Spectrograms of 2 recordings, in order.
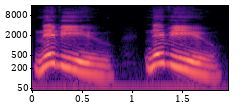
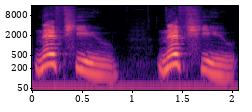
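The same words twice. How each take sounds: First: Nephew said NEV-yoo, with a v; British NEV-yoo, clearly demonstrated; British pronunciation. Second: Nephew said NEF-yoo, with an f; American NEF-yoo, clearly demonstrated; American pronunciation. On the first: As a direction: say nephew with a v sound, British style. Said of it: "F 발음이 V 발음으로". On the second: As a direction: say nephew with an f sound, American style. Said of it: "미국식 발음으로 가면". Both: Shown as a demonstration.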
